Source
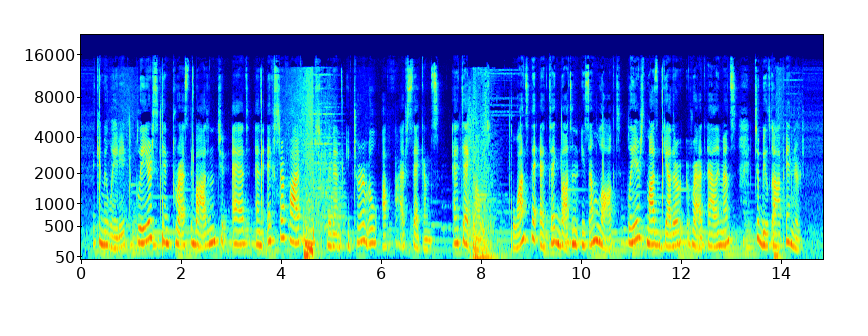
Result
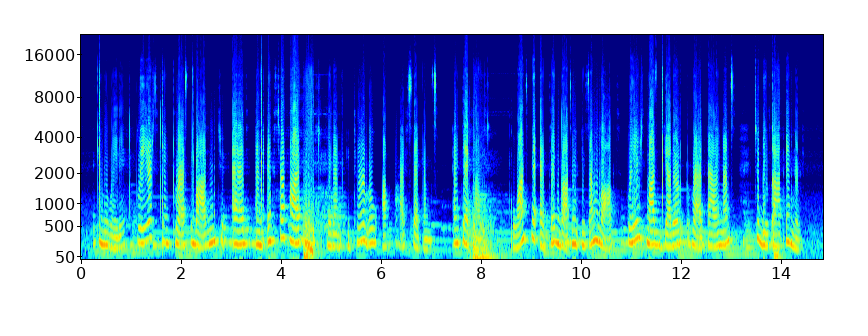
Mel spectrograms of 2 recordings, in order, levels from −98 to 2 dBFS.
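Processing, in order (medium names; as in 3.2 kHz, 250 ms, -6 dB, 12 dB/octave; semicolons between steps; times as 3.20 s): local Wiener filter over 25 samples; 0.80–1.85 s: peaking EQ 340 Hz -13 dB 0.74 oct; 2.84–4.58 s: comb 4.4 ms, depth 83%; overload inside the chain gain 18 dB; trim -5.5 dB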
